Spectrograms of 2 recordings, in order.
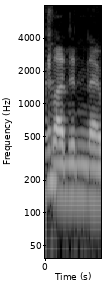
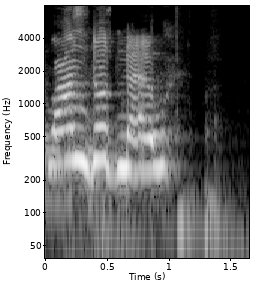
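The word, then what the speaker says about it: Llandudno: You just pronounced Clandidno. Landudno. Oh dear.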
